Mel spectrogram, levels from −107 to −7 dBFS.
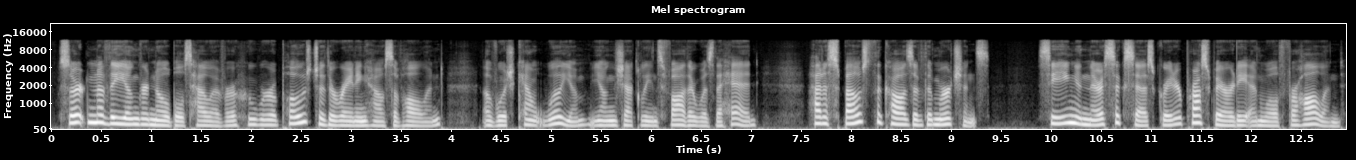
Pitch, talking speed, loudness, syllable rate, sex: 190 Hz, 195 wpm, -18 LUFS, 6.0 syllables/s, female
